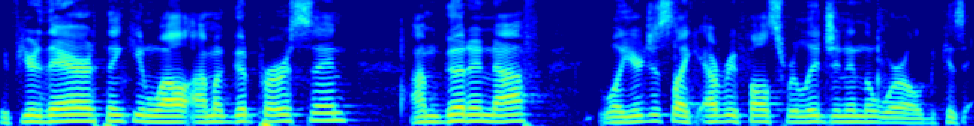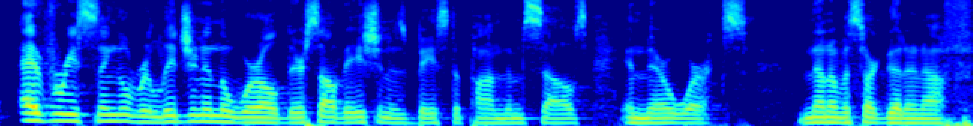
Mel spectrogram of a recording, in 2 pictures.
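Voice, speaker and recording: In an animated tone, a man talks at a fairly quick pace with a medium pitch and ordinary pitch variation. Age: 40s. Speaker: pastor. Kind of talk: sermon. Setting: church.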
